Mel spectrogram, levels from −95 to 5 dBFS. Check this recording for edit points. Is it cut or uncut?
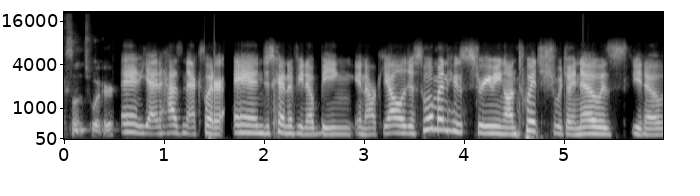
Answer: uncut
